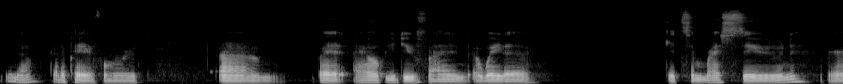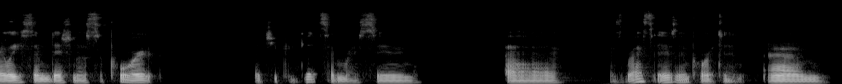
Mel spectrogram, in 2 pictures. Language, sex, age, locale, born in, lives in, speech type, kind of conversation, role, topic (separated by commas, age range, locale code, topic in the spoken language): English, other, 30-34, en-US, United States, United States, conversation, unstructured, none, What sleep tweaks and bedtime routines have actually worked for you?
